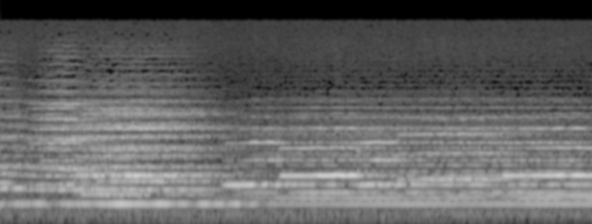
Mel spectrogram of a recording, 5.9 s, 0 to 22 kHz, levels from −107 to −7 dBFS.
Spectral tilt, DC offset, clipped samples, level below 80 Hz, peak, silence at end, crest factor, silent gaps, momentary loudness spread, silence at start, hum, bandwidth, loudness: -2.5 dB/octave; under 0.1%; under 0.1%; -68 dBFS; -16 dBFS; 0 s; 14 dB; none; 8 LU; 0 s; none; 16 kHz; -31 LUFS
